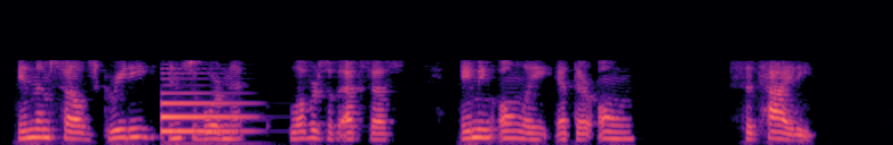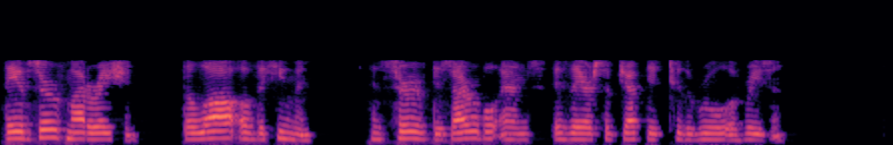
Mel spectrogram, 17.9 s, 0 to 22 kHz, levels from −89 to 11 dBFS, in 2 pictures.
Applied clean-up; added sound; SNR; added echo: classical method spectral subtraction.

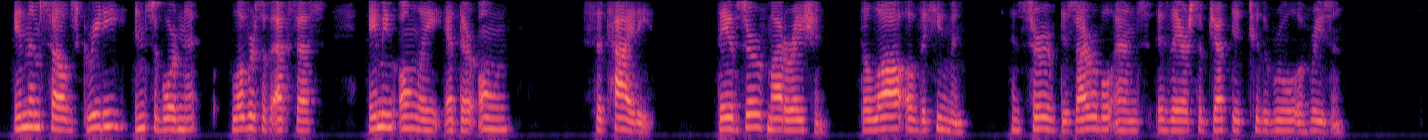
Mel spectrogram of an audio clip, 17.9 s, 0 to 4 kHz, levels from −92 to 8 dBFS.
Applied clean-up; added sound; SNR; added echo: none; none; none; none.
